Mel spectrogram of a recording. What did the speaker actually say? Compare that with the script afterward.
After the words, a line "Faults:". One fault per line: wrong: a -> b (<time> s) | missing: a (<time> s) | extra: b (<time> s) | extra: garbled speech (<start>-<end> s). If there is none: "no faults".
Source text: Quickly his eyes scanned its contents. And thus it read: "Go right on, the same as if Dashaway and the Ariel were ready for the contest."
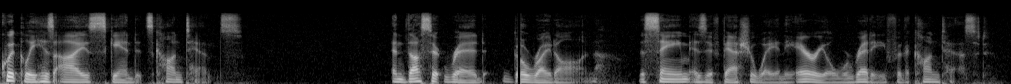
Quickly his eyes scanned its contents. And thus it read: "Go right on, the same as if Dashaway and the Ariel were ready for the contest."
Faults:
no faults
